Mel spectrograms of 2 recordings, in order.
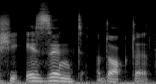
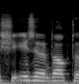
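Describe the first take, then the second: First: The T is pronounced strongly and clearly. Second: The T is light and barely heard. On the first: The speaker calls it wrong. "So you don't have to say" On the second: The speaker calls it right. "remember that T is a here silent T"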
